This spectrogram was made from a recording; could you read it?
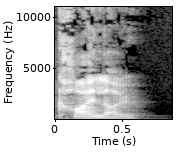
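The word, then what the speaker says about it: Kialo: It's a website I discovered recently called Kylo, which I think might be named after the Star Wars character.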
